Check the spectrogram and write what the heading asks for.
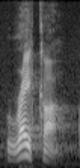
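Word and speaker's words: Raca: how do you pronounce this, Eugene? Reka. Okay, Reka. Am I doing okay, Betty? Reka. That'll do. Okay. Want to get it right.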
